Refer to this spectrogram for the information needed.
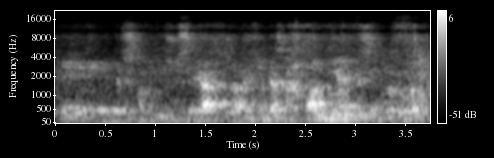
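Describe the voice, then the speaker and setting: A man's voice: mid-range voice, expressive, brisk. A man giving a digressive science lecture in a classroom, full of fillers and restarts. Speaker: science teacher. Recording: echoey room, distant mic, noisy.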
